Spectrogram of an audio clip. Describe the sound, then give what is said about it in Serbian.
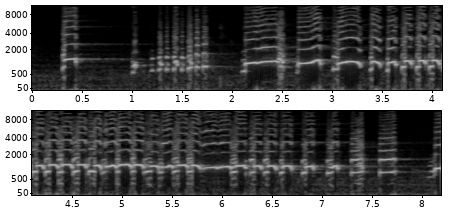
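A handheld goose call device imitates goose honking, giving loud, nasal honks, first in a few quick bursts and then in a long, fast run of steady repeated calls with no other sound. “Imate još neku drugu spravu? Uf. Ajde neku drugu životinju da dozovemo još nešto. Da dozovemo gusku.”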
